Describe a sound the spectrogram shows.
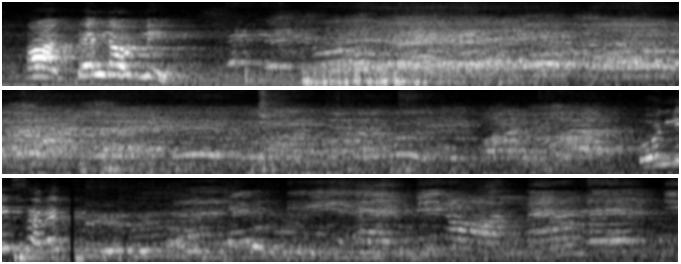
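A crowd of children chant and shout together outdoors.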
